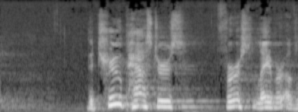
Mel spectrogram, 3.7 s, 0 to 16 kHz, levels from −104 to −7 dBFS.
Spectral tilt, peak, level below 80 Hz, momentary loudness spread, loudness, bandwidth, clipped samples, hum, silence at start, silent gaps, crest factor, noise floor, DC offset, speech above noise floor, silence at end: -5.5 dB/octave; -6 dBFS; -66 dBFS; 14 LU; -23 LUFS; 15 kHz; under 0.1%; none; 0 s; none; 18 dB; -55 dBFS; under 0.1%; 33 dB; 0 s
